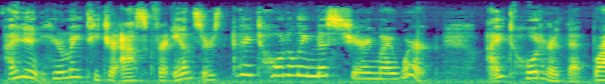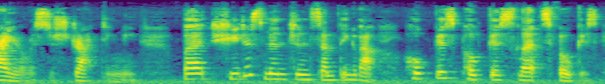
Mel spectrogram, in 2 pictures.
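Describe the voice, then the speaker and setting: A woman plays a young schoolgirl narrating her own storybook tale about school grievances. Her delivery is expressive and put-upon, with very lively swings in pitch. There is some noise behind the voice. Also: normal speed, full character voice, rough recording. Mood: indignant. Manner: expressive, complaining first-person storytelling. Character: jealous young schoolgirl, grudgingly softening toward the dog. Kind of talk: scripted children's storybook read-aloud.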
